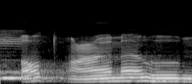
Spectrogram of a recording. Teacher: طا کو موٹا کریں گے،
